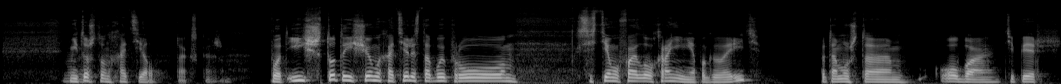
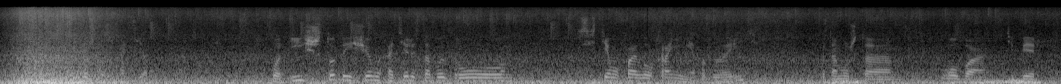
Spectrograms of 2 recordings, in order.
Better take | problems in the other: first | wind noise on the microphone; heavy; as loud as the speech

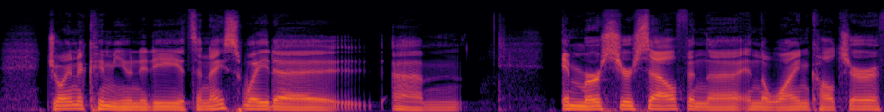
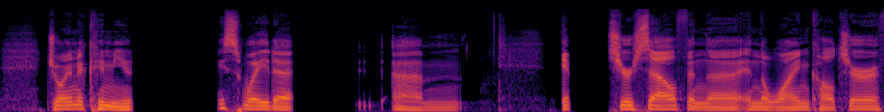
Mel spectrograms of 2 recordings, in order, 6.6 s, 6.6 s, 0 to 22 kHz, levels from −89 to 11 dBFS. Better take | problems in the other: first | audio cutting out; at 1 s for 0.5 s, at 2 s and at 4.5 s

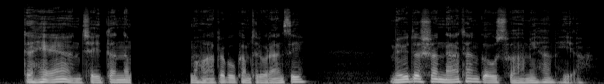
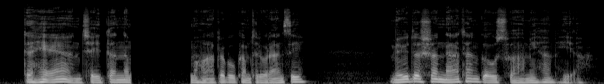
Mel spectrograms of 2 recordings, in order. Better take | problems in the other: neither | audio freezing; at 1.5 s for 0.5 s; the same in both

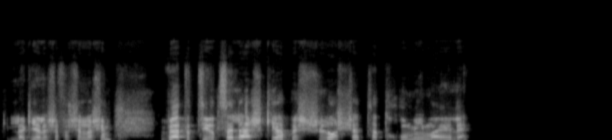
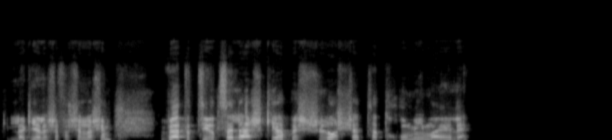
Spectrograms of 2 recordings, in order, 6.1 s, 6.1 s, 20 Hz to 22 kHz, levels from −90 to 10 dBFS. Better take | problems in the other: neither | thin; very; fading below 850 Hz; the same in both

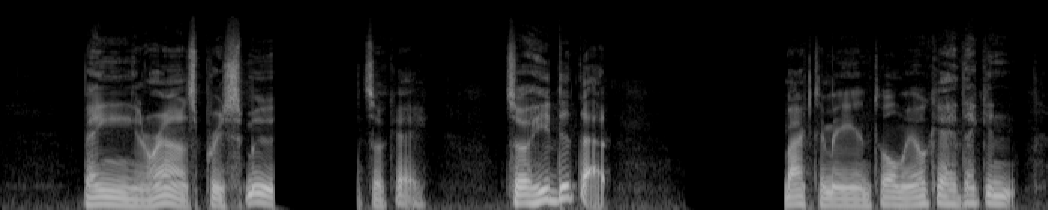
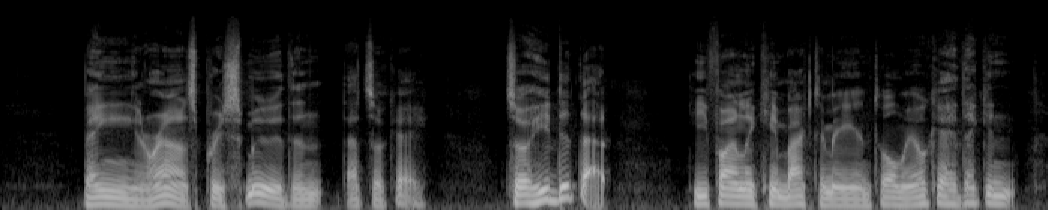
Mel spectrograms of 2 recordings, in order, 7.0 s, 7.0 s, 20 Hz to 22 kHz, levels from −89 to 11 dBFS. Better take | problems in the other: second | audio cutting out; at 2 s for 0.5 s and at 4.5 s for 0.5 s

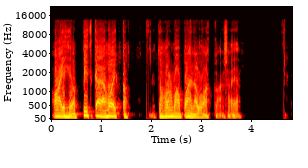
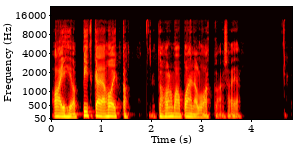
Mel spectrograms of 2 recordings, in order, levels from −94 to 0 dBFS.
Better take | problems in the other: second | distortion; slight; 10 dB below the speech

